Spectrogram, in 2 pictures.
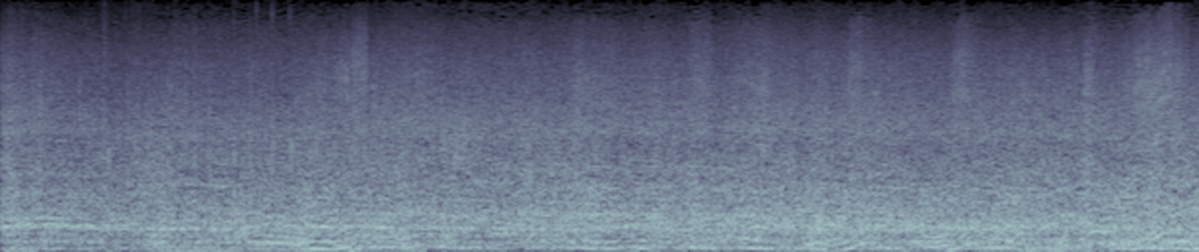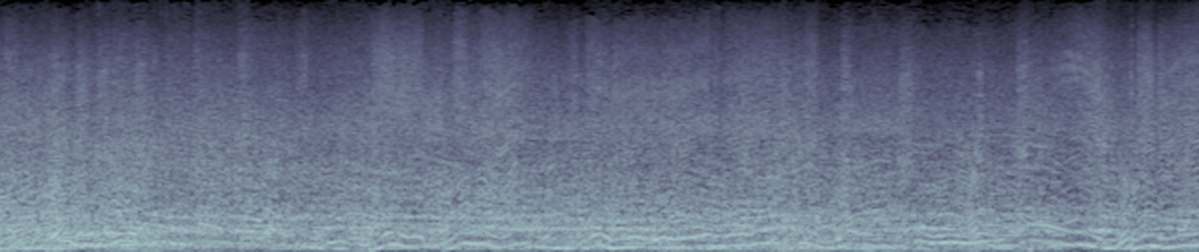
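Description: Several motorbike engines whine and rev, rising and falling in pitch.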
